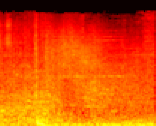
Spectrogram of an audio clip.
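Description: A game's battle effects crackle and boom.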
